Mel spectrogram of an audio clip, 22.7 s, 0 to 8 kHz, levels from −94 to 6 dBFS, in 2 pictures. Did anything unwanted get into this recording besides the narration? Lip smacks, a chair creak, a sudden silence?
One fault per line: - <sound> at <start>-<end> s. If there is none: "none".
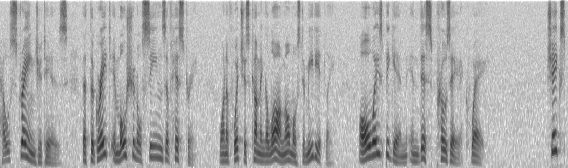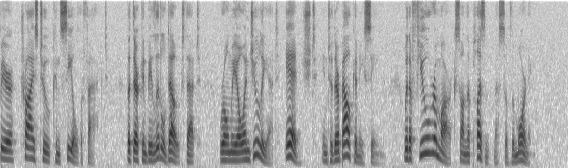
none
